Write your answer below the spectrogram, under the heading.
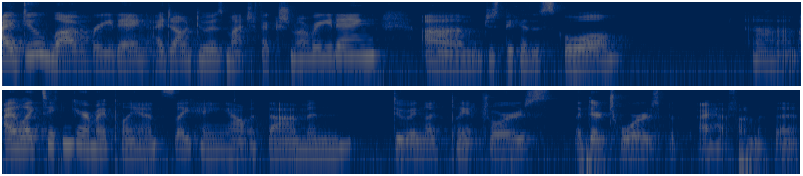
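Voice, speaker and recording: In a normal speaking voice, a woman talks at a moderate pace and medium pitch, with ordinary pitch variation. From Virginia, US. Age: 20s. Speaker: PA student and study-with-me YouTuber. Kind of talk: casual Q&A chat. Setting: sit-down filmed at home, partner off camera. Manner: casual, filler-heavy.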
